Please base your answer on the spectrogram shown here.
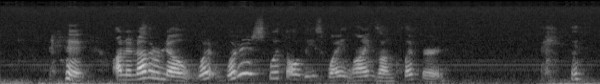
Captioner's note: chuckle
